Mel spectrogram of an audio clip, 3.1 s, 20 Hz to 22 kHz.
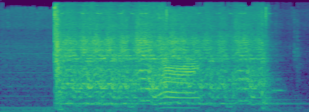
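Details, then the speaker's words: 1978 Ford F-250 flatbed 460 with new HEI ignition, sat about 15 years: starter cranks at steady churning beat, never fires; spark confirmed, no fuel, temporary tank plumbed to fuel pump. "So, we are getting fire. And uh I would really love to hear this thing run. So, what I've done is I have taken a uh an old tank from like I don't know, a lawn mower or something and I've got that plumbed into the fuel pump."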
